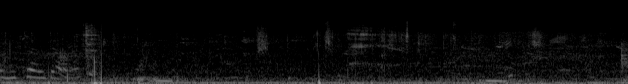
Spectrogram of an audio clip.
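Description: Outdoor background of faint, indistinct voices over a steady low rumble, with a sharp click about a second in and another about three seconds in.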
